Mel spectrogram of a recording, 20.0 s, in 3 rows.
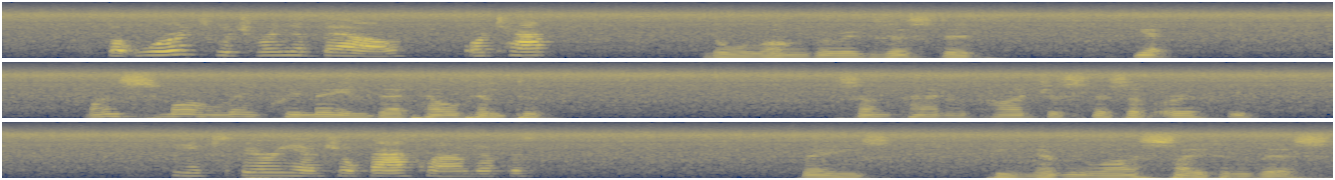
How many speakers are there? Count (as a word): two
